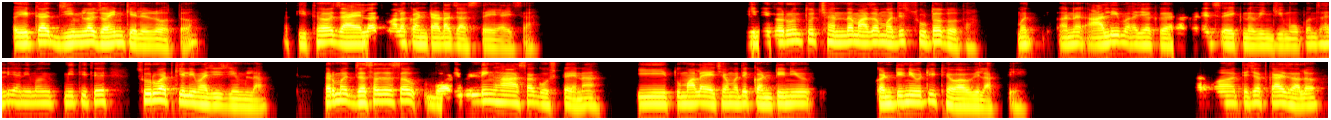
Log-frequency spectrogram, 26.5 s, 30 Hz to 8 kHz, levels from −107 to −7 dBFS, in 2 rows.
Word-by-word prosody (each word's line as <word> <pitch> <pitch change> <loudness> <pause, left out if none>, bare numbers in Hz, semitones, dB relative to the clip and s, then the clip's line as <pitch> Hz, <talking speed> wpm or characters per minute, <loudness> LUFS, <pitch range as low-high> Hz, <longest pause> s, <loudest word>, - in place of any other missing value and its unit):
एका 130 +4 +6
जिमला 140 +4 +3
जॉइन 135 +2 +3
केलेलं 105 -1 0
होतं. 100 +8 -7 1.0
तिथं 145 +7 +2
जायलाच 130 +3 +5
मला 145 0 +3
कंटाळा 120 -2 +2
जास्त 105 -3 -5
यायचा. 90 -2 -8 2.2
जेणेकरून 150 +5 0
तो 170 - 0
छंद 150 -1 0
माझा 150 0 +4
मध्येच 150 +2 -2
सुटत 150 +1 0
होता. 105 -2 -6 0.4
मग 125 +1 -4 0.3
आणि 125 +3 -2 0.2
आली 145 +5 +2
माझ्या 125 -3 -3
घराकडेच 120 +4 -6
एक 115 0 -2
नवीन 110 0 -5
जिम 105 0 -8
ओपन 120 +4 -9
झाली 130 +5 -7
आणि 140 -1 -5
मग 140 0 -5
मी 140 0 -6
तिथे 150 +2 -1 0.4
सुरुवात 175 +1 +6
केली 145 -2 +2
माझी 115 -2 0
जिमला. 100 -3 -6 0.6
तर 145 - +7
मग 170 -3 +1
जसं-जसं 165 +3 +4 0.2
बॉडीबिल्डिंग 155 +8 +2
हा 155 -1 +3
असा 145 +1 0
गोष्ट 120 0 -8
आहे 105 - 0
ना, 110 +2 -5
की 125 +4 -6
तुम्हाला 130 +1 +2
याच्यामध्ये 130 +1 +1
कंटिन्यू 130 +2 0 0.7
कंटिन्यूटी 145 +5 +2
ठेवावी 100 -2 +2
लागते. 90 -1 -9 1.7
तर - - -4 0.2
मग 140 0 0
त्याच्यात 140 +2 -2
काय 140 0 +5
झालं 115 -2 0
130 Hz, 130 wpm, -24 LUFS, 115-145 Hz, 2.2 s, तर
